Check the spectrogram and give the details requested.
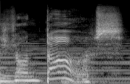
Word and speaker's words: gendarmes: The gendarmes!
